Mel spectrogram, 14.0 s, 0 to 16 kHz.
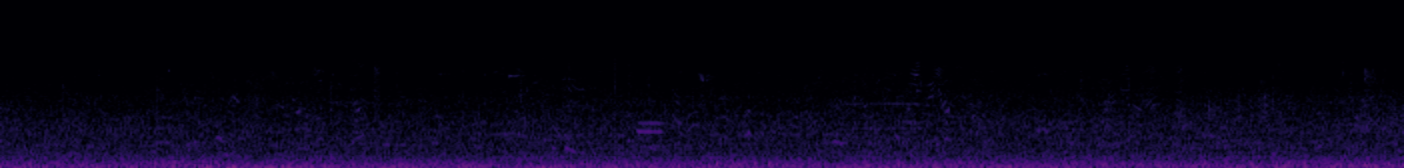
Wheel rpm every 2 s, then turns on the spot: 0, 0, 0, 0, 0, 0, 0.
none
